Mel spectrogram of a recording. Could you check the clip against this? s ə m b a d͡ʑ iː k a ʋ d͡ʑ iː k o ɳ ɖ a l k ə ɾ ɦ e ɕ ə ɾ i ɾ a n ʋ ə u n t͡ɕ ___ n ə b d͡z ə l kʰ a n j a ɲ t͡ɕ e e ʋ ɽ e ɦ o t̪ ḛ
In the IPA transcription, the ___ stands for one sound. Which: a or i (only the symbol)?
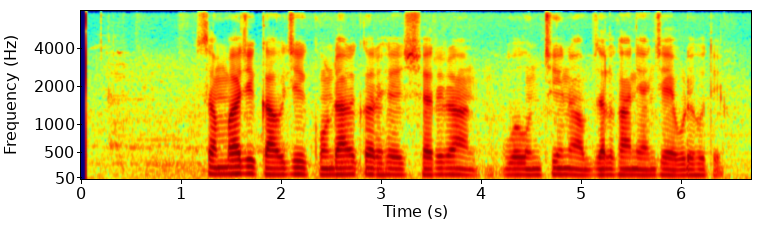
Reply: i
